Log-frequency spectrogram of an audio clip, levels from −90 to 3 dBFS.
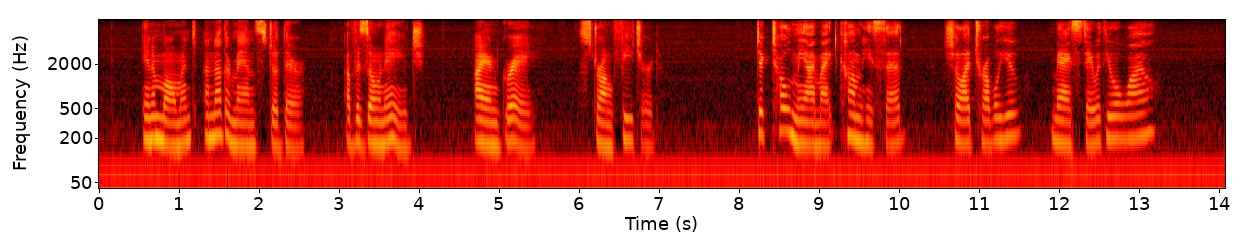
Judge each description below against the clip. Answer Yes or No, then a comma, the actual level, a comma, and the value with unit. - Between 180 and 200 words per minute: No, average, 140 wpm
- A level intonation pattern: No, average, 3.2 semitones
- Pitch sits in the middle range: Yes, medium, 175 Hz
